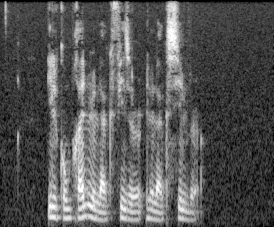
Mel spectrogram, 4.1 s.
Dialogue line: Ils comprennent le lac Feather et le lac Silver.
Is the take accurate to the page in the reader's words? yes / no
no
